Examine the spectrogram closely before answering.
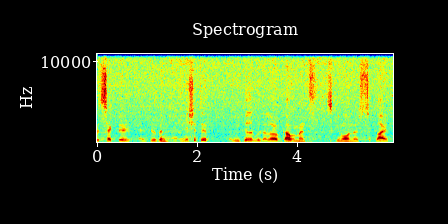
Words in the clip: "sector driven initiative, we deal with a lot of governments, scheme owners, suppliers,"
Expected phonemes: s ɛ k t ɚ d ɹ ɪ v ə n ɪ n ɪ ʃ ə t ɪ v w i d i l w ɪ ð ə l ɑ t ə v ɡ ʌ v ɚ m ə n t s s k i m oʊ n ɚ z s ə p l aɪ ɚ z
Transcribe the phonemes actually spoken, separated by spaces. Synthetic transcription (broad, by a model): s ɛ k t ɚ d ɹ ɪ b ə n ɪ n ɪ ʃ ə t ɪ v w i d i l w ɪ ð ə l ɑ t ə v ɡ ʌ v ɚ m ə n t s s k i m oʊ n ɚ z s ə p l aɪ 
